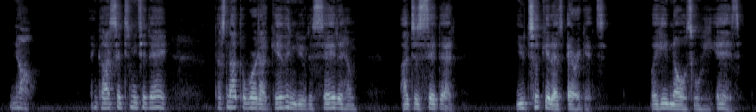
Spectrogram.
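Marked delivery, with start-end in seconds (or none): none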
